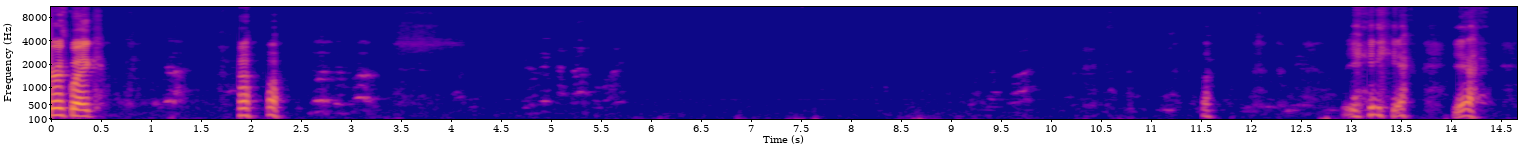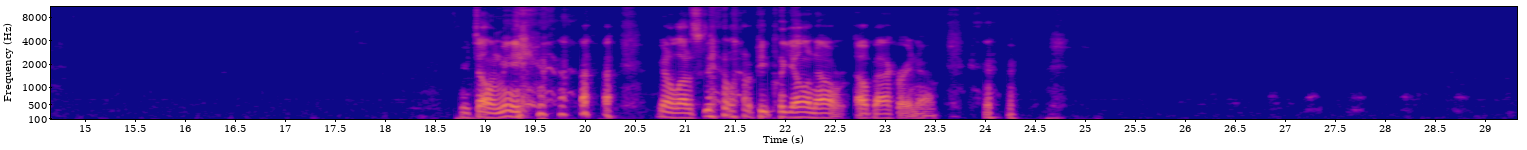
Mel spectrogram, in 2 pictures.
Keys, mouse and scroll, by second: 4.1 click, 7.2 ctrl+click, 14.8 click, 24.4 click.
